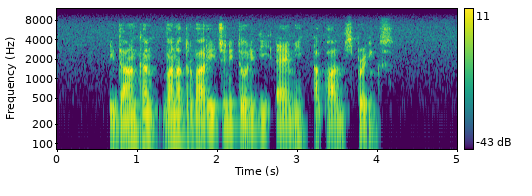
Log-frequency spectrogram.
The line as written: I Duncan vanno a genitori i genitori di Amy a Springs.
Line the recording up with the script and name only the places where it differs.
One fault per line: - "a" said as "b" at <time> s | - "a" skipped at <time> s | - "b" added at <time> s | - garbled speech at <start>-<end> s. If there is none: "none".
- "genitori" said as "trovare" at 1.6 s
- "Palm" added at 3.3 s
